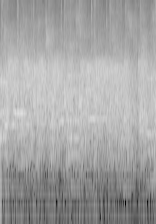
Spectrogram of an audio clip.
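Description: A crowd applauding steadily, dense clapping that fills the whole stretch at a constant level.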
